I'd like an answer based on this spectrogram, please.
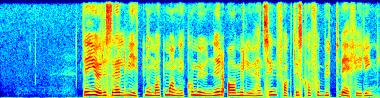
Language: Norwegian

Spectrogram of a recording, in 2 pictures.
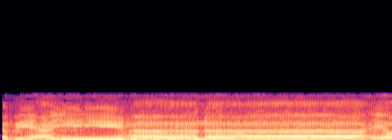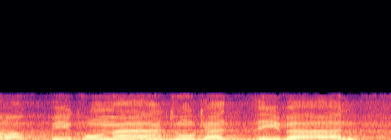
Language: Arabic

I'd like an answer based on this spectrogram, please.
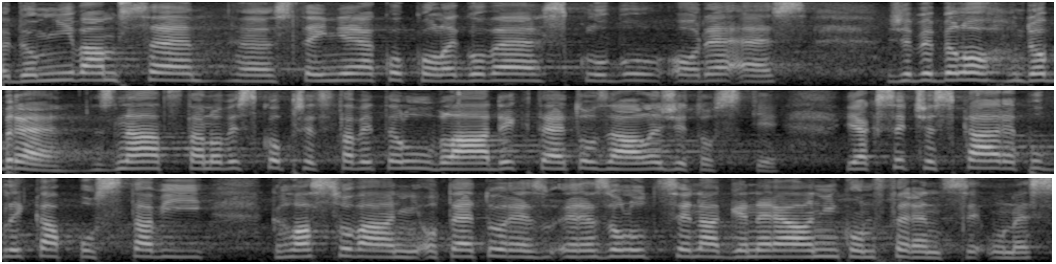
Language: Czech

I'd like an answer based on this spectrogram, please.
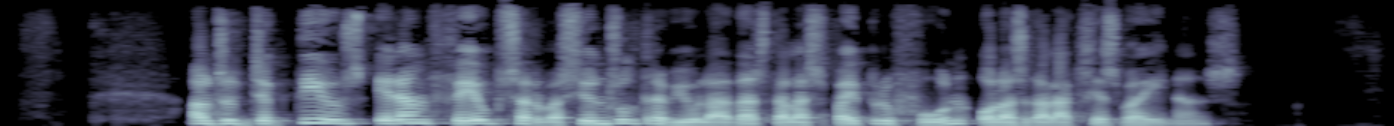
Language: Catalan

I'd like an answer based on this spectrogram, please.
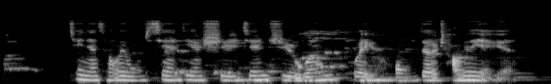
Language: Chinese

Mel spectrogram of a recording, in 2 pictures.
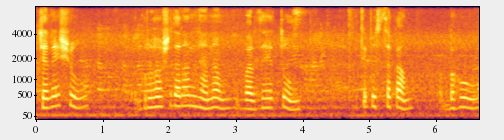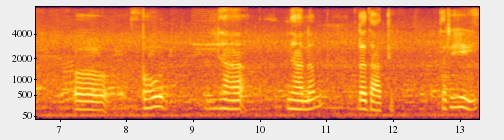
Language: Sanskrit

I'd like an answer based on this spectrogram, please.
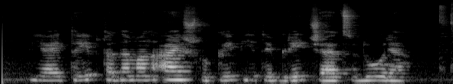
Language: Lithuanian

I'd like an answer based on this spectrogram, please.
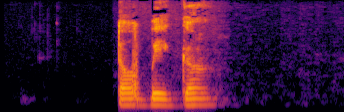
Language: Gen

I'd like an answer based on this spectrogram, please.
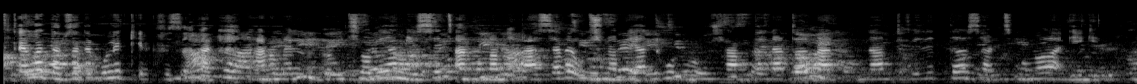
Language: Georgian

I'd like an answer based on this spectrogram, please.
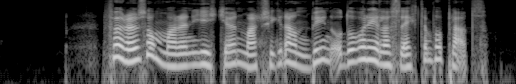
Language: Swedish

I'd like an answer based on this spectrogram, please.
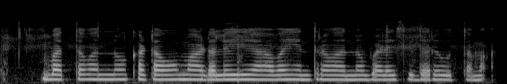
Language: Kannada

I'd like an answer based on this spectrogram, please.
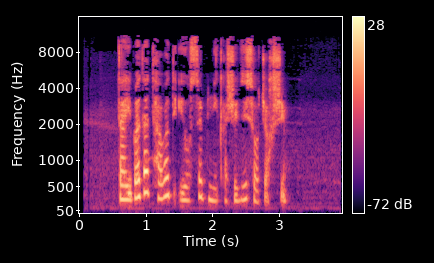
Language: Georgian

